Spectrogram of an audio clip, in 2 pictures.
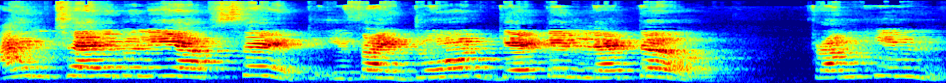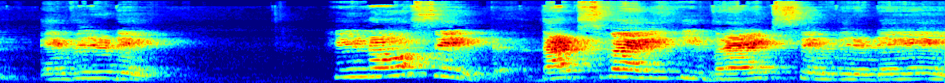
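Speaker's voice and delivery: put-on loud, emphatic old mother. A narrator's reading. Old mother boasting to her daughter about her son, loud. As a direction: insist it proudly, loud.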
